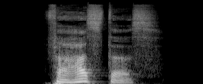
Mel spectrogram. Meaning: strong/mixed nominative/accusative neuter singular of verhasst
- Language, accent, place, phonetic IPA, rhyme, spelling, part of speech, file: German, Germany, Berlin, [fɛɐ̯ˈhastəs], -astəs, verhasstes, adjective, De-verhasstes.ogg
